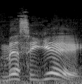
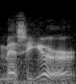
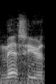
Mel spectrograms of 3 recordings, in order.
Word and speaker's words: Messier: stands for Messier pronounced Messier not Messier as in is your room messier than mine Charles miss here I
